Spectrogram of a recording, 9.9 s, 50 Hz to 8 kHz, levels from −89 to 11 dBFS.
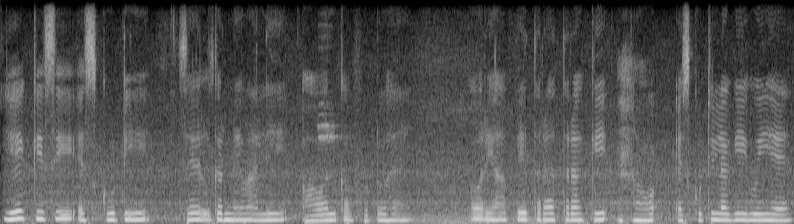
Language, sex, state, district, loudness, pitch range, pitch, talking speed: Hindi, female, Bihar, West Champaran, -14 LUFS, 205-230 Hz, 220 Hz, 125 wpm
